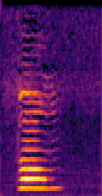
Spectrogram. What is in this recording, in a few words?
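"feng" first tone, Mandarin Chinese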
